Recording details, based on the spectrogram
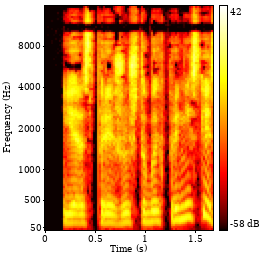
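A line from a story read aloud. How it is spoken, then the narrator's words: Plain. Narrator (Russian): сказал бургомистр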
